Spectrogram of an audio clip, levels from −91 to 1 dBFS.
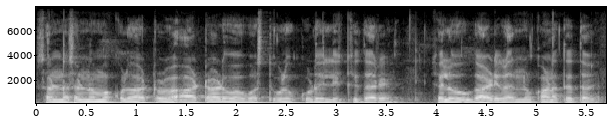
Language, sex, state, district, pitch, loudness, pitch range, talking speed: Kannada, male, Karnataka, Bidar, 120 Hz, -15 LUFS, 115-120 Hz, 135 wpm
